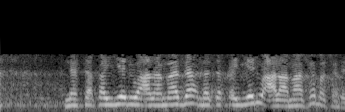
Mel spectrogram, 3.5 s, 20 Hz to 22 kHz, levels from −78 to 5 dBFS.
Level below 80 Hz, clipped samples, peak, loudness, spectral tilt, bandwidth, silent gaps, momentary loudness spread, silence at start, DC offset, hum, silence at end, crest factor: -54 dBFS; under 0.1%; -4 dBFS; -18 LUFS; -4 dB/octave; 3.7 kHz; none; 13 LU; 0 s; under 0.1%; none; 0 s; 16 dB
